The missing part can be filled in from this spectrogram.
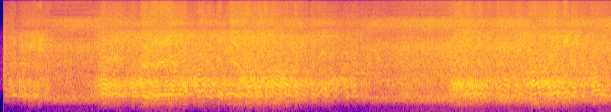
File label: Ambient Propaganda Loop; Warframe; Ambience; Nineteen Ninety Nine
